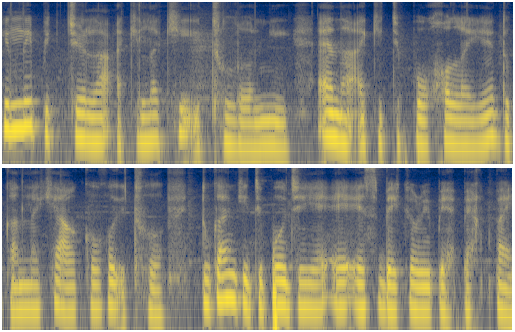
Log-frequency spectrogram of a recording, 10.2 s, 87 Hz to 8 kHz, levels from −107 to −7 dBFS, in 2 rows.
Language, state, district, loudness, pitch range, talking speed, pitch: Sumi, Nagaland, Dimapur, -21 LUFS, 145-170 Hz, 130 wpm, 160 Hz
